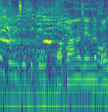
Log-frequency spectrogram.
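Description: Speech only: an adult talking in Uzbek, over a low steady background rumble.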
